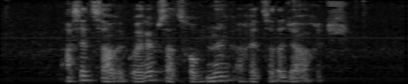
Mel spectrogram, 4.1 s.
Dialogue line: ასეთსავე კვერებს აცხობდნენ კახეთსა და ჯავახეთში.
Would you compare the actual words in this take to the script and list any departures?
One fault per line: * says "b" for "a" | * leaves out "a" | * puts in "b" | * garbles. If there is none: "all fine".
all fine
